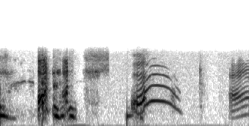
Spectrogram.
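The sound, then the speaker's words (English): A person's voice imitates a cat, giving a long, wavering meow with a warbling vibrato, followed by the start of a second meow. Breathy vocal noises come just before. “I left that little extra vibrato there for you.”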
